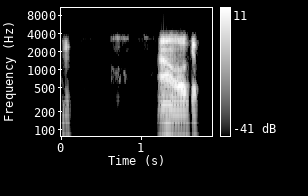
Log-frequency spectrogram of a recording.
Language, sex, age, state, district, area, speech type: Tamil, male, 18-30, Tamil Nadu, Krishnagiri, rural, conversation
